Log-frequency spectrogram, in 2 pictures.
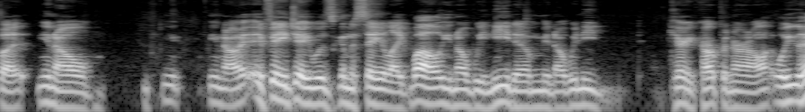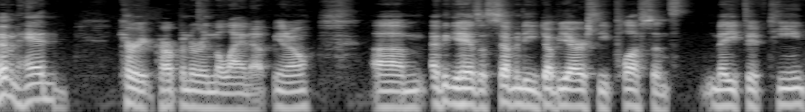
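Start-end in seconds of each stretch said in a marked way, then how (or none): none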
